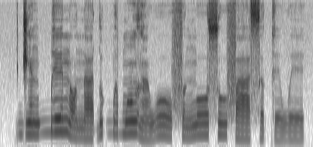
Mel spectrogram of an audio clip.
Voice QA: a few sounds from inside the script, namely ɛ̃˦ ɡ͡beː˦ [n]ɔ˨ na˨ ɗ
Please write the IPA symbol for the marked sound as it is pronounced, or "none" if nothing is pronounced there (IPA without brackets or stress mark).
n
